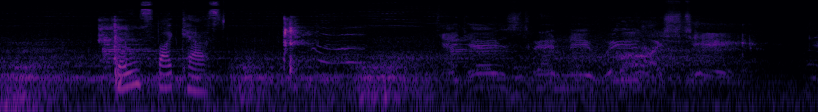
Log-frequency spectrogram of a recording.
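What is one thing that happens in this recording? Magic spells crackle and whoosh in a fantasy battle.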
